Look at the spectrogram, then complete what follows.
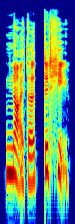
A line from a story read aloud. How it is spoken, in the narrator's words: Albion said stiffly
